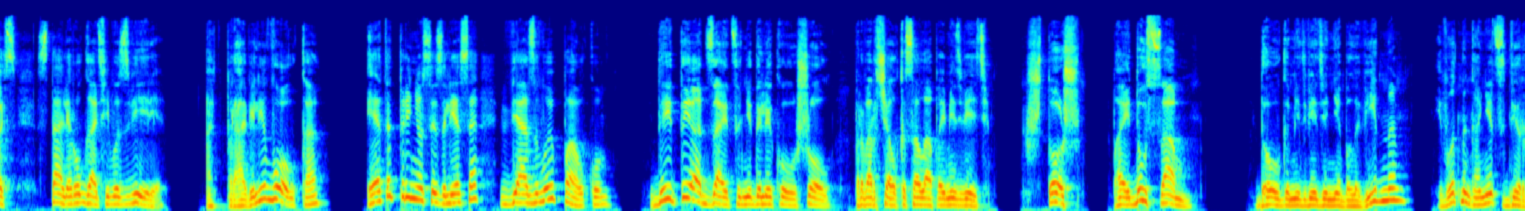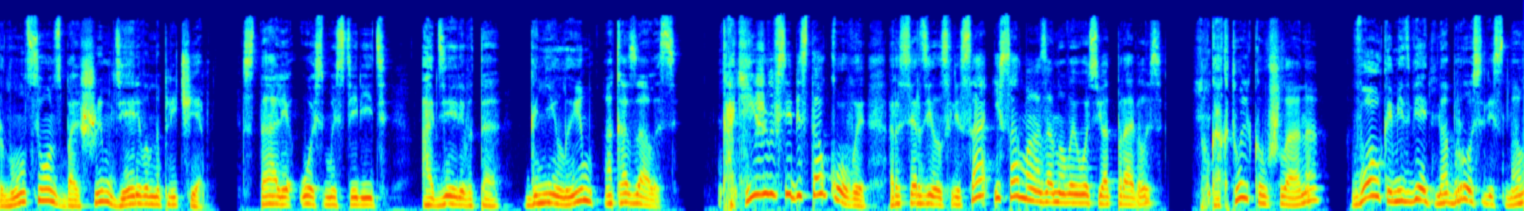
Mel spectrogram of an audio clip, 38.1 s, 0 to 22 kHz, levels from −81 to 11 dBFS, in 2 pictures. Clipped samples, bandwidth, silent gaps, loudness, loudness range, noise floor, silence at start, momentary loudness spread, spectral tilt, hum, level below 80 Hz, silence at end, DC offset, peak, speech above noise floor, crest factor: under 0.1%; 16 kHz; none; -13 LUFS; 2 LU; -80 dBFS; 0 s; 10 LU; -6 dB/octave; none; -44 dBFS; 0 s; under 0.1%; -2 dBFS; 67 dB; 12 dB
